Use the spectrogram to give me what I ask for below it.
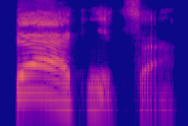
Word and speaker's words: пятница: The fifth day of the week, пятница. Пятница. The stress on the first syllable.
